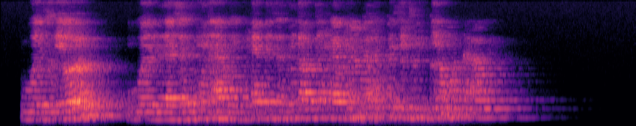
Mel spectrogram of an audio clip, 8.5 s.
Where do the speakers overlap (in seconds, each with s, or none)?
4.5 s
